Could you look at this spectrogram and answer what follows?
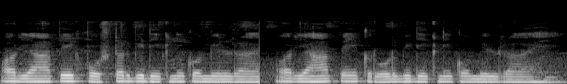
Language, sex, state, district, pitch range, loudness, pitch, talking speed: Hindi, male, Gujarat, Valsad, 125-135 Hz, -15 LUFS, 130 Hz, 220 wpm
